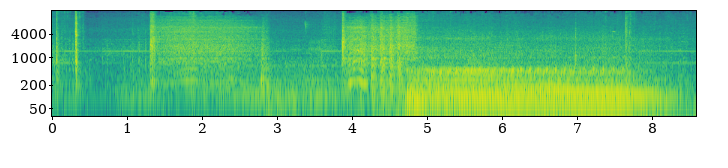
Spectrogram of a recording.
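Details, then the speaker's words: Chevy Silverado 5.3 (1999-06) starter: after the key turns a steady whir spins up for about three seconds with no cranking beat; starter drive gears not engaging the flywheel, starter being replaced. "did you guys hear how it spun over as soon as I turned that key? I turned the key over and it makes that spinning noise. That's the gears in the starter not engaging."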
